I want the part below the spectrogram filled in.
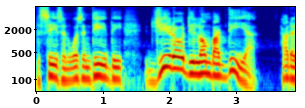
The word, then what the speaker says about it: Giro di Lombardia: Again, I love your show, and it's Giro di Lombardia.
